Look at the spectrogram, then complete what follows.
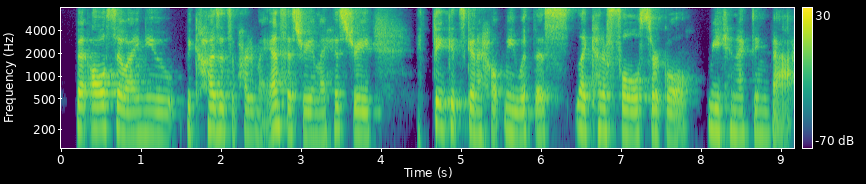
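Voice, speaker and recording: A woman with an American accent speaks at a medium pitch and a moderate pace. Her voice is somewhat breathy, with monotone, flat intonation. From Los Angeles area, US. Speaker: yoga teacher and author. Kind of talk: interview conversation.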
